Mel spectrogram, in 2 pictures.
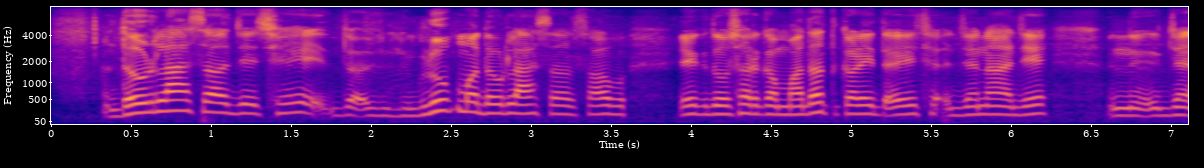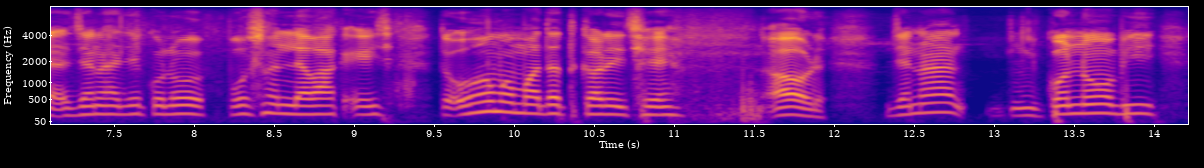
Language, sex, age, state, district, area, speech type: Maithili, male, 18-30, Bihar, Darbhanga, rural, spontaneous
